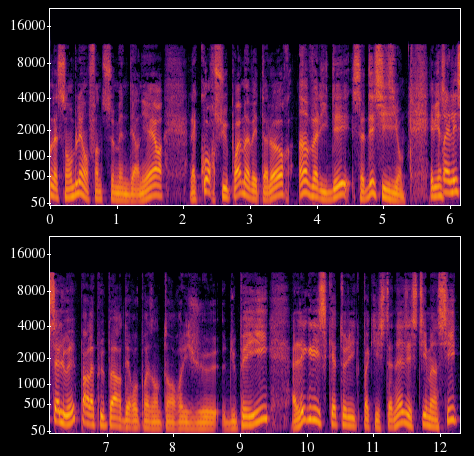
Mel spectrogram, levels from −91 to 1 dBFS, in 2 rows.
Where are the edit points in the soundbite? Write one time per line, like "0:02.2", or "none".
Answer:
0:05.9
